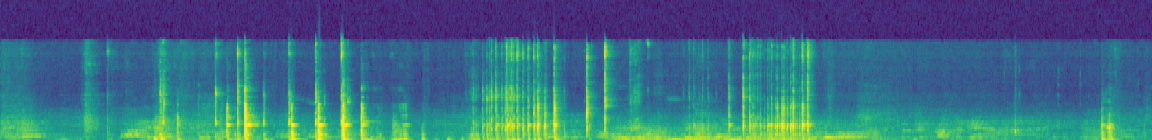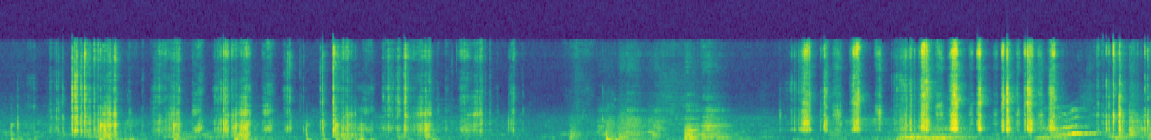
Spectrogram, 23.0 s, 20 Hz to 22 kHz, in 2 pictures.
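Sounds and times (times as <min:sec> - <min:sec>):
knife scraping slate pencil: 0:01.6 - 0:08.2, 0:11.0 - 0:16.8, 0:19.3 - 0:23.0.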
